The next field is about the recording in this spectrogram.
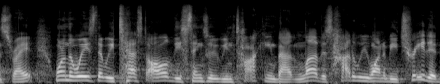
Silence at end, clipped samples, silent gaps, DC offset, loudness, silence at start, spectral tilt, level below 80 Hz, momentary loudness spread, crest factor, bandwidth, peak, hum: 0 s; under 0.1%; none; under 0.1%; -19 LUFS; 0 s; -5 dB/octave; -58 dBFS; 7 LU; 14 dB; 17 kHz; -4 dBFS; none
